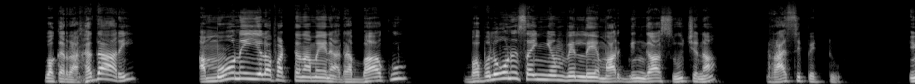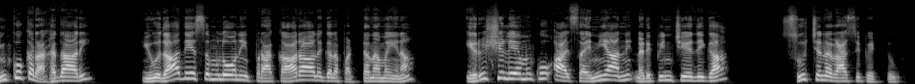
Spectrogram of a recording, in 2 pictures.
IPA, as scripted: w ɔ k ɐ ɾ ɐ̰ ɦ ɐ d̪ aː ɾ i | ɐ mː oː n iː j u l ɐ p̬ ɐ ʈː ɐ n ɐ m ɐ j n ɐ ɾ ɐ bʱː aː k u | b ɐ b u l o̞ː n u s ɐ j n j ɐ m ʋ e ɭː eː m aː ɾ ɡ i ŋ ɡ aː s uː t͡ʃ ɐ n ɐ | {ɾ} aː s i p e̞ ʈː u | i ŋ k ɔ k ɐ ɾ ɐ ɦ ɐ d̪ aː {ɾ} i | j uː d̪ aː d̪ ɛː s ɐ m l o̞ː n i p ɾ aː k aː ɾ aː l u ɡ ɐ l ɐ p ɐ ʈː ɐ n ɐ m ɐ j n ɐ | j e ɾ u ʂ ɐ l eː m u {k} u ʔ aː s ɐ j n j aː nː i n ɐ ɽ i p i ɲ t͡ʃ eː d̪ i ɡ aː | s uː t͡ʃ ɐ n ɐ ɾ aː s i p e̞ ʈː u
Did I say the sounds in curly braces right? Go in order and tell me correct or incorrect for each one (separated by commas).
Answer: correct, correct, correct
